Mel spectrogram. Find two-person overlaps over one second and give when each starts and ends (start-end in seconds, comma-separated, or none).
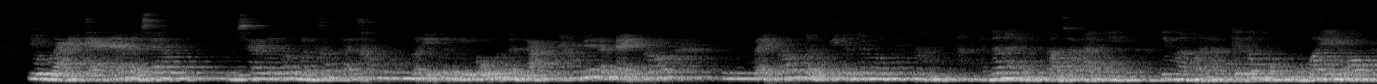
none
